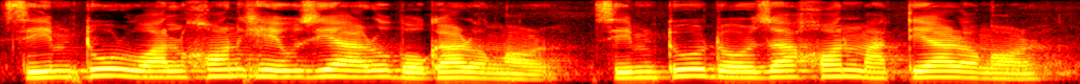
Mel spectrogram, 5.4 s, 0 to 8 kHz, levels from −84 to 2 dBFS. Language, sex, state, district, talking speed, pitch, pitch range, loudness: Assamese, male, Assam, Kamrup Metropolitan, 110 wpm, 170 Hz, 155-185 Hz, -14 LUFS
